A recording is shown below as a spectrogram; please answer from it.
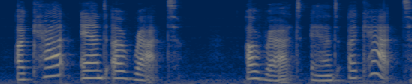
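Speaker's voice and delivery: very slow, expressive read-aloud with pauses. Reading a short passage aloud as a model for students: modeled reading with inflections and pauses. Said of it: "I want to model it for them".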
